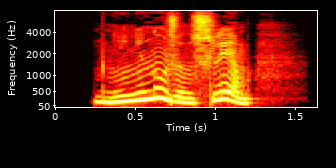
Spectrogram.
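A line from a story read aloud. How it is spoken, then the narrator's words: Hasty interruption. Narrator (Russian): торопливо перебил Икинг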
